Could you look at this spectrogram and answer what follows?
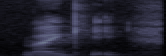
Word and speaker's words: Nike: Nó thực sự là Nike. Từ nữ thần Hy Lạp cũ thực sự. Nike. Và bởi vì đó là một công ty Mỹ Tôi đoán đây là cách phát âm chính xác. Hình như / nike /. Nhưng chúng tôi nói Nike.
